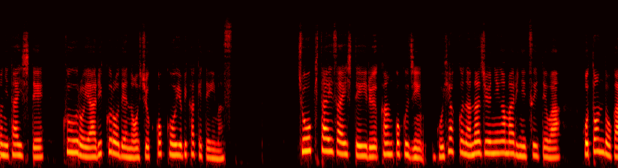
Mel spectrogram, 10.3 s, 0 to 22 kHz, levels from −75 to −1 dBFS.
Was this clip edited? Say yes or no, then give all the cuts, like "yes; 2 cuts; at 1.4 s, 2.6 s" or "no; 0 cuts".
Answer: no; 0 cuts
